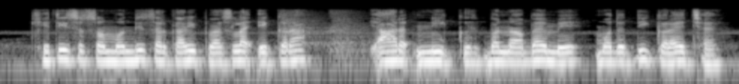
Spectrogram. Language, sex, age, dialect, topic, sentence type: Maithili, male, 25-30, Eastern / Thethi, agriculture, statement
